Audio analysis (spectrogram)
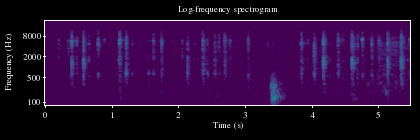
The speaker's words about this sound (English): Yeah, you hear that type. Yeah, that gamer keyboard. No, it's actually a MacBook Pro.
